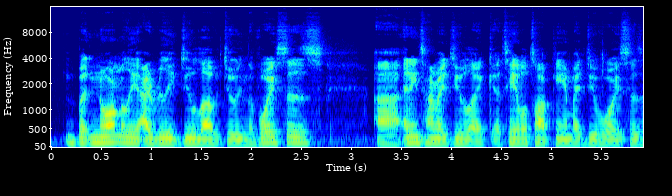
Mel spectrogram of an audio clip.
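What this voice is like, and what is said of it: Congested, stuffy-nosed voice. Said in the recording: “I have a very stuffy nose right now, which is why I'm talking the way I am”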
